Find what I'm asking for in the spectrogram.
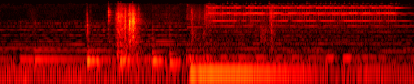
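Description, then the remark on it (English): A telephone bell rings steadily for a couple of seconds and is ignored, preceded by a few clattering thumps, then the ringing slowly fades. No one speaks. “Ignoring the phone for a moment”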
